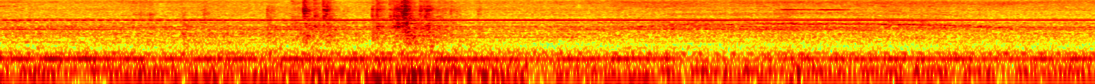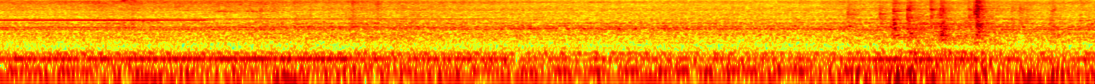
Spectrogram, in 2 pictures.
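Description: Grapple truck's engine running steadily, with a steady hum from its hydraulic knuckle boom as the boom and claw swing, and a couple of knocks about two seconds in and again near the end.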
